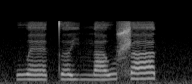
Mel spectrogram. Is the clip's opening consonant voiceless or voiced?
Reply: voiced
